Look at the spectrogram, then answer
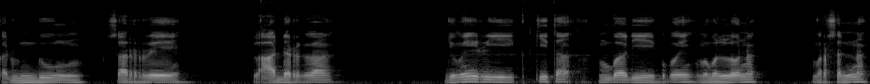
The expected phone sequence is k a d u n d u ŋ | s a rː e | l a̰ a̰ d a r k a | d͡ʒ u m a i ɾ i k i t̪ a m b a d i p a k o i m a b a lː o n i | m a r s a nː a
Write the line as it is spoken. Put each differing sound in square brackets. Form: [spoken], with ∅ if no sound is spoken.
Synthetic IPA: k a d u n d u ŋ | s a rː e | l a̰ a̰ d a r k a | d͡ʒ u m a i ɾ i k i t̪ a m b a d i p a k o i m a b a lː o n [a] | m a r s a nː a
